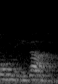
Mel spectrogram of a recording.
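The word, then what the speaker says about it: ω: ये जो है हमारे पास सिंबल, इसको प्रोनाउंस कैसे करेंगे आप लोग, ओमेगा।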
